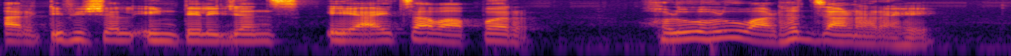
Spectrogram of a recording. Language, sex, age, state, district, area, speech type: Marathi, male, 60+, Maharashtra, Thane, urban, spontaneous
